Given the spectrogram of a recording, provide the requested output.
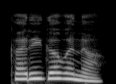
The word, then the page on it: ಕರಿಗವನ: kannada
